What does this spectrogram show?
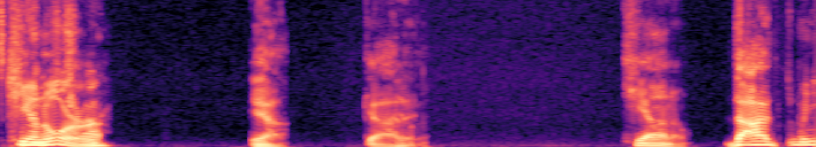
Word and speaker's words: Keanu: it looks like Reeves, Keanu, but it's Keanor.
